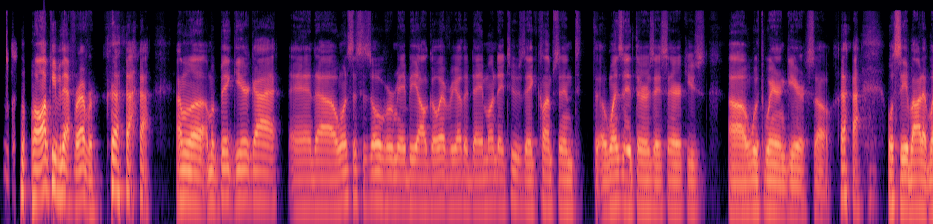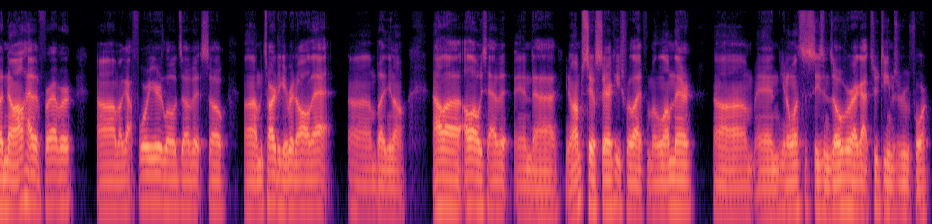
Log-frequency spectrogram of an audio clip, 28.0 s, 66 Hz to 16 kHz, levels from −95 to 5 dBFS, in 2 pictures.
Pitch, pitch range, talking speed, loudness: 100 Hz, 95-105 Hz, 220 wpm, -20 LUFS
